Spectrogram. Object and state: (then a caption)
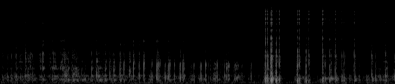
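Metal mesh microphone grille. A clear plastic spoon taps and scratches the black metal mesh grille of a handheld Zoom recorder held in a hand. It makes a close, dense patter of quick taps and scraping, with a louder burst of scratching near the end.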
